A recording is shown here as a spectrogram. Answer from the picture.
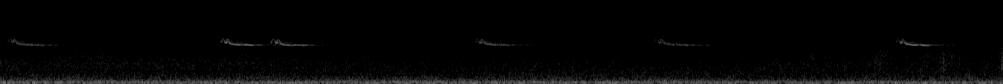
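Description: A bird calling: a short, downward-slurred note repeated six times at uneven intervals, over a steady low background rumble.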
